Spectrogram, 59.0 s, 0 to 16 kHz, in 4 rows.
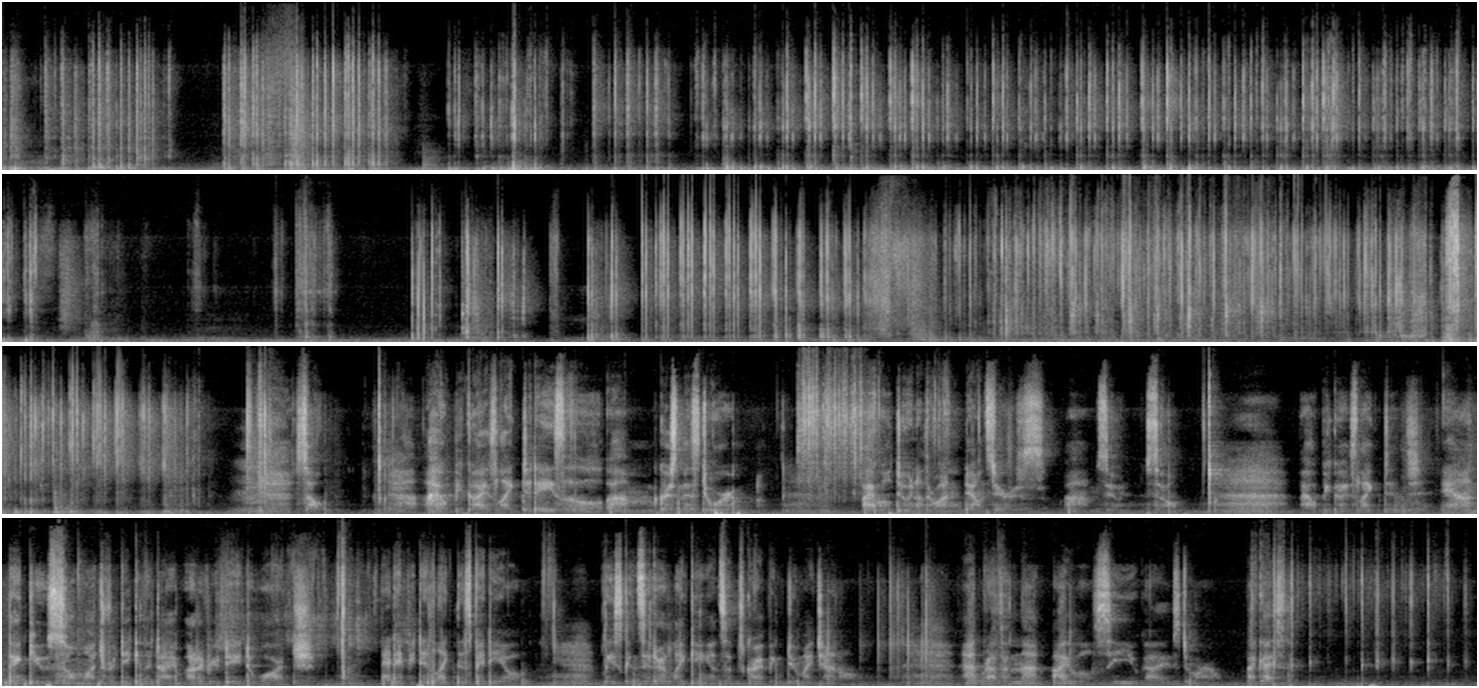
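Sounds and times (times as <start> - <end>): close whispering: 32.2 - 32.8, 33.4 - 37.0, 38.1 - 41.2, 42.5 - 47.4, 50.3 - 52.8, 53.8 - 57.3.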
